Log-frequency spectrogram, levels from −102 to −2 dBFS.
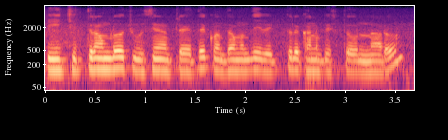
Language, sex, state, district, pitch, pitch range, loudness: Telugu, male, Telangana, Mahabubabad, 140 Hz, 135-150 Hz, -18 LUFS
